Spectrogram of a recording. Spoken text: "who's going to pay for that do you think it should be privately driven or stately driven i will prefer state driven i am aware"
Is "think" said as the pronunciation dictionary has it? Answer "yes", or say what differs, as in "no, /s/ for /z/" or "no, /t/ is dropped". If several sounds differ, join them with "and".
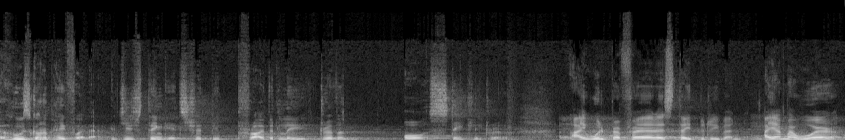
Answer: yes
